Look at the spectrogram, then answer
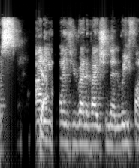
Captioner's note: mic cracking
